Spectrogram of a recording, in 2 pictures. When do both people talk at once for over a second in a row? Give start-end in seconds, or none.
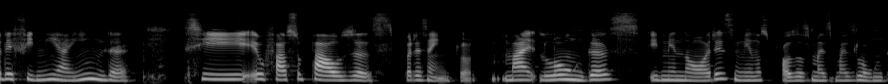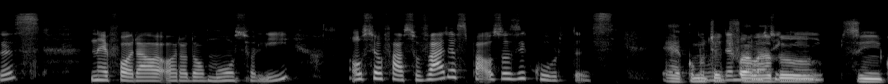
15.8-17.1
